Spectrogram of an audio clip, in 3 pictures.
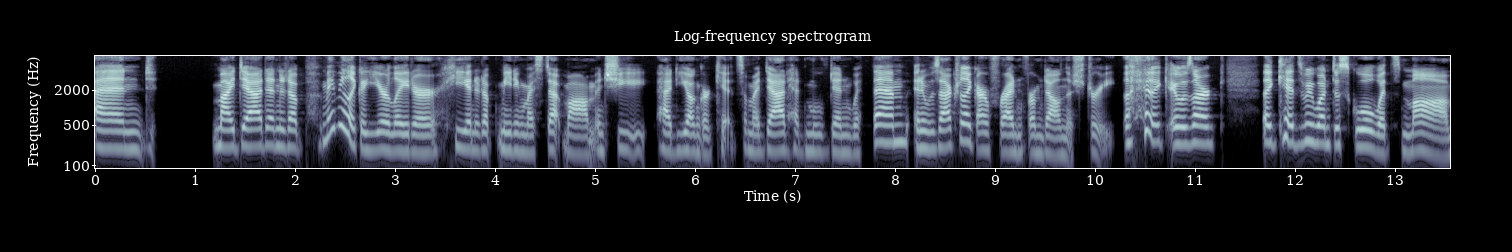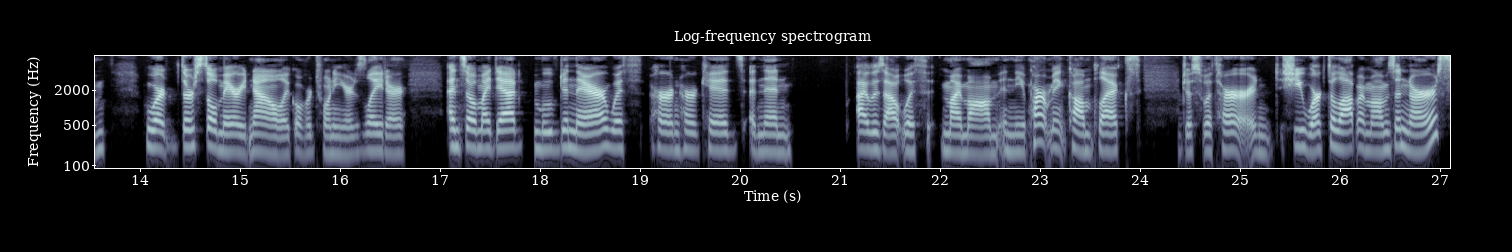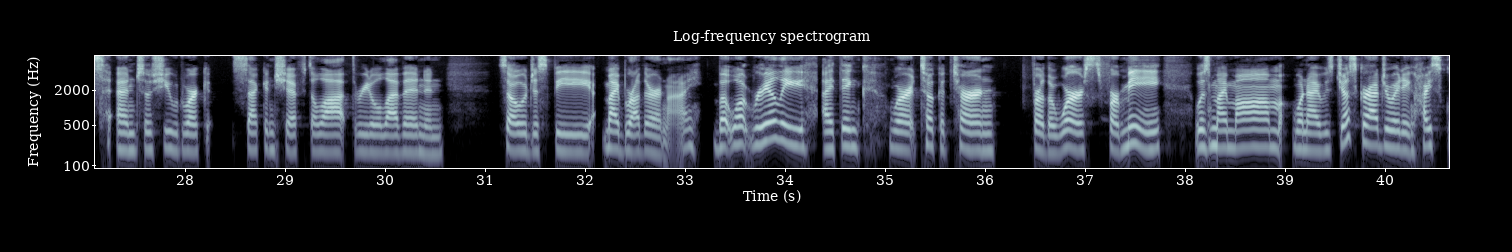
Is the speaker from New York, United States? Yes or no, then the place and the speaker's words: yes; Buffalo, New York, United States; So I actually grew up right outside of Buffalo, New York.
